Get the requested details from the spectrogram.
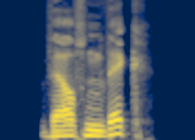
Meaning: inflection of wegwerfen: 1. first/third-person plural present 2. first/third-person plural subjunctive I
- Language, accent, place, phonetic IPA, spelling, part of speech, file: German, Germany, Berlin, [ˌvɛʁfn̩ ˈvɛk], werfen weg, verb, De-werfen weg.ogg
